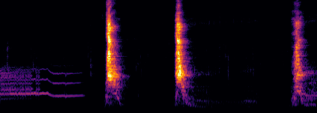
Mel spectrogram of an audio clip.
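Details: Central Asian Shepherd Dog puppy on guard: three loud, harsh barks spaced about one and a half seconds apart, preceded by a steady, low, tonal whine or snore-like hum.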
